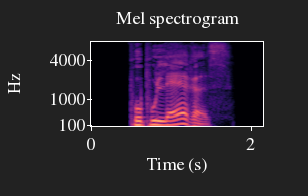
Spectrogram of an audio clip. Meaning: strong/mixed nominative/accusative neuter singular of populär
- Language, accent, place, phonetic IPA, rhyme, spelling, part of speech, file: German, Germany, Berlin, [popuˈlɛːʁəs], -ɛːʁəs, populäres, adjective, De-populäres.ogg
